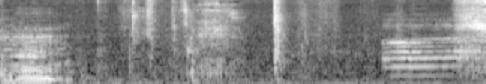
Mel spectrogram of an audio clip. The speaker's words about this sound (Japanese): めちゃめちゃ主張してくるね、猫様。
